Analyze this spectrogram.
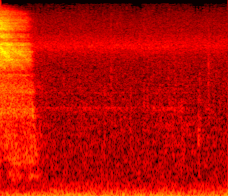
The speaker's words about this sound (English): Pauses, hissing to itself, and shifts its coils.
